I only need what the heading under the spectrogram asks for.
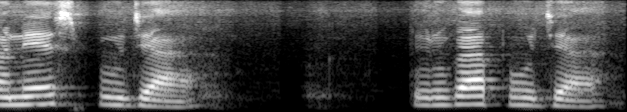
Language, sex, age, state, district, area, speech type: Hindi, female, 60+, Bihar, Samastipur, urban, spontaneous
